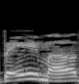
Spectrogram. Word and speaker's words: bema: It's spelled bema, B-E-M-A, but it's pronounced bema.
